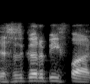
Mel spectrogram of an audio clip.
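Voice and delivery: ordinary talk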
